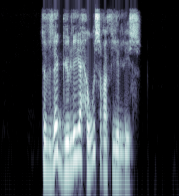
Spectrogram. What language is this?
Kabyle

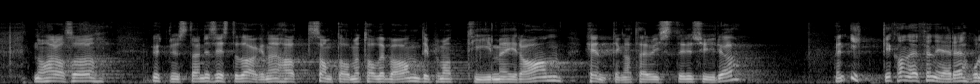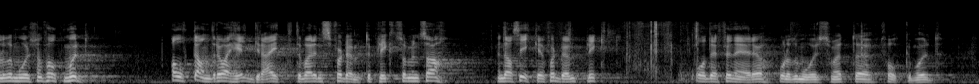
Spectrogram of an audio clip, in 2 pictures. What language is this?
Norwegian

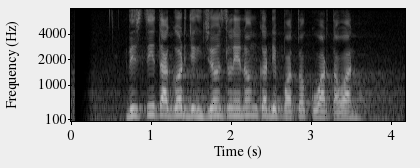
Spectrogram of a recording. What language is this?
Sundanese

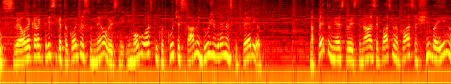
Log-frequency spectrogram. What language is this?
Croatian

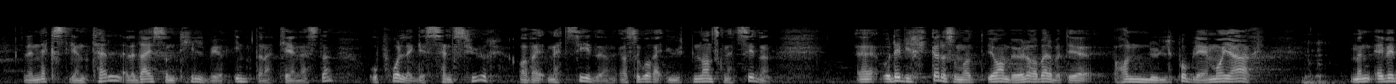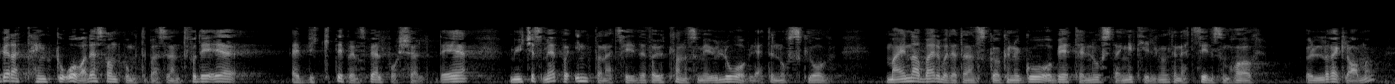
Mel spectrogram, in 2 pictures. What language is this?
Norwegian Nynorsk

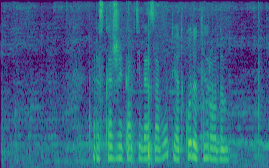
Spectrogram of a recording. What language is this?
Russian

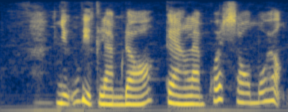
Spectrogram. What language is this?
Vietnamese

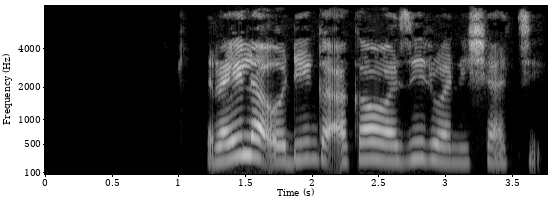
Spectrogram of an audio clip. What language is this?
Swahili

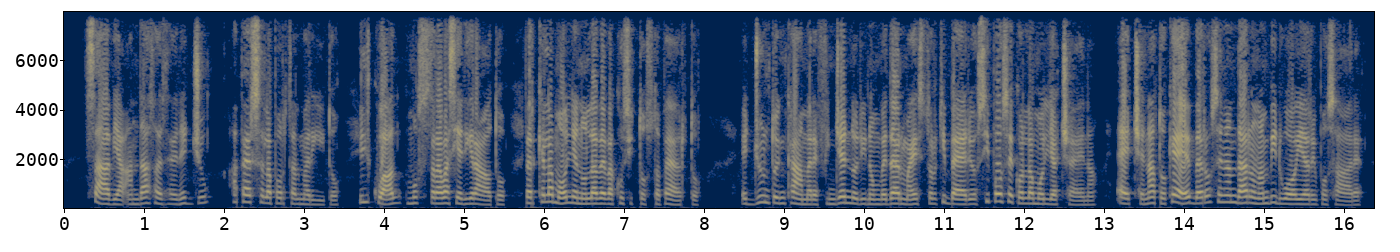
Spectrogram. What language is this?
Italian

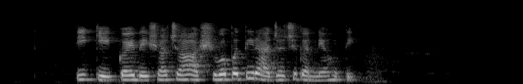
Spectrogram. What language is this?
Marathi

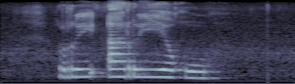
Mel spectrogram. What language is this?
Northern Sotho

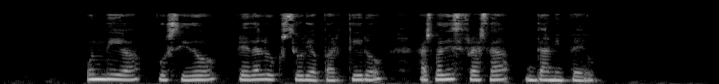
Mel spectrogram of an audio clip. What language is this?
Catalan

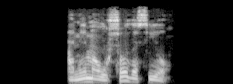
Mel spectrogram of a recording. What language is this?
Catalan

